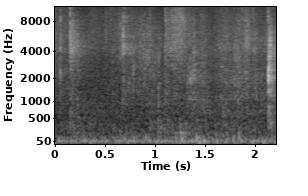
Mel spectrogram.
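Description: Quiet room pause with low room noise and a few faint, short clicks, the clearest just after the start and about a second in.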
